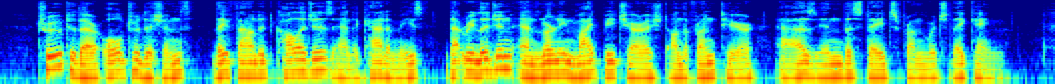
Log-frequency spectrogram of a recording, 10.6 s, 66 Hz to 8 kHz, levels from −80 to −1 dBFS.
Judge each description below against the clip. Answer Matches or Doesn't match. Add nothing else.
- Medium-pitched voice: Doesn't match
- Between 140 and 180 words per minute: Matches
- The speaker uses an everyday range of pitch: Matches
